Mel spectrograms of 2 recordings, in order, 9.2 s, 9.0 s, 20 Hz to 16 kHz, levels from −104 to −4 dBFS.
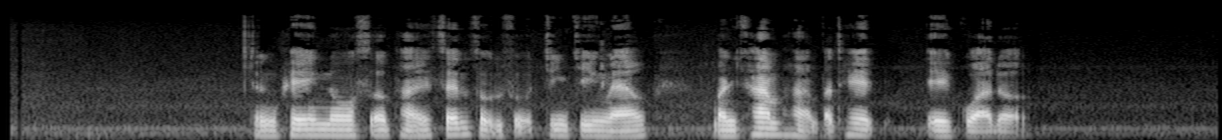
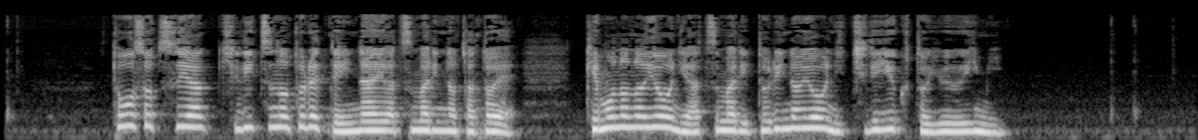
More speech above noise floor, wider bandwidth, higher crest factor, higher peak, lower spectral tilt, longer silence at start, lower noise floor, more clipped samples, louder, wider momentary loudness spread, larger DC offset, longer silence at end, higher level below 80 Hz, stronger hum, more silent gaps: about the same, 42 dB vs 44 dB; second, 10 kHz vs 11.5 kHz; first, 22 dB vs 14 dB; first, -4 dBFS vs -12 dBFS; first, -7.5 dB/octave vs -6 dB/octave; first, 1.9 s vs 0.85 s; about the same, -67 dBFS vs -68 dBFS; neither; about the same, -25 LUFS vs -25 LUFS; first, 10 LU vs 6 LU; neither; about the same, 1.55 s vs 1.45 s; second, -66 dBFS vs -60 dBFS; neither; neither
